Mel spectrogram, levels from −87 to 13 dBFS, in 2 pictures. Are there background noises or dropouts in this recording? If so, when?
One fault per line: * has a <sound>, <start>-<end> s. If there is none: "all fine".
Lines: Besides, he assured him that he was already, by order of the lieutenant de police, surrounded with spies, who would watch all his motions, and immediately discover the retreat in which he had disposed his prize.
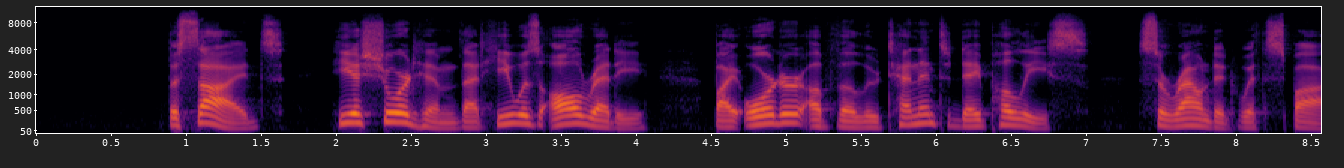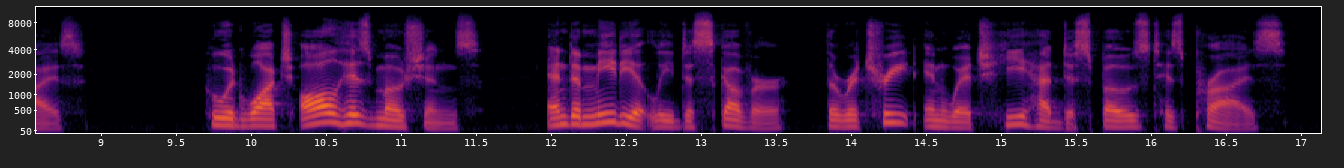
all fine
